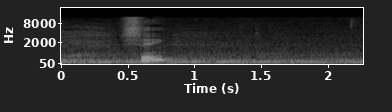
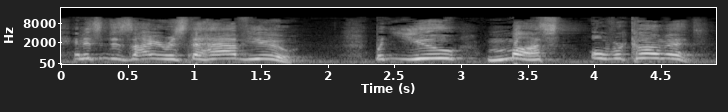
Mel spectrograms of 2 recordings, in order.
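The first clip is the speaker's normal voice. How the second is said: God warning Cain; 6 semitones higher, 5 dB louder than usual. Retold or imitated. God urging Cain to overcome sin, rising to firm. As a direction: start caring, end with a firm charge. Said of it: "what had God just said to Cain".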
